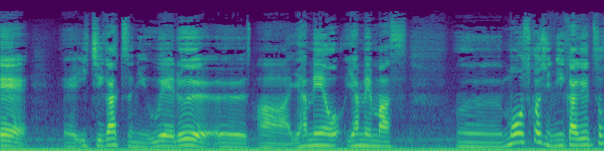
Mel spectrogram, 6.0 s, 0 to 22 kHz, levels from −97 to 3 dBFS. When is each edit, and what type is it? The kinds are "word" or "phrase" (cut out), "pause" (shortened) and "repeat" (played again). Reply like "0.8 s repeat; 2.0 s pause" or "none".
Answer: 2.5 s phrase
